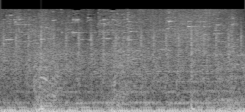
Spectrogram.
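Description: Heavy metal guitar cover music: distorted electric guitar played through a Laney Ironheart high-gain amp, riffing on the low strings in a fast, even, clipped rhythm over a heavy low end.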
